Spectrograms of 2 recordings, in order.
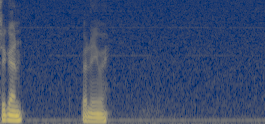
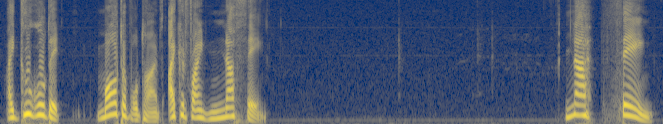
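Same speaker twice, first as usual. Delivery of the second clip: louder, insistent mock outburst at know-it-alls; exasperated retort; 2 semitones higher, 4 dB louder, slower than usual. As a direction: hammer home nothing and zero. Retorting to forum gatekeepers.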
